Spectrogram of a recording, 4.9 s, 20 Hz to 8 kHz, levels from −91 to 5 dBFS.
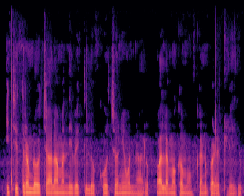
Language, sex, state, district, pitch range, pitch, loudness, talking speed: Telugu, male, Telangana, Mahabubabad, 80-85 Hz, 80 Hz, -23 LUFS, 120 wpm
